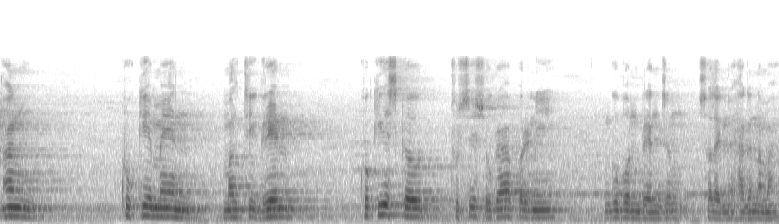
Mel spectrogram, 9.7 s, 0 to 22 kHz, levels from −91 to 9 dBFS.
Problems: constant background noise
